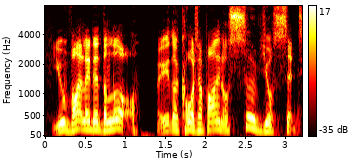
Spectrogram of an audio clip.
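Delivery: mock irate, angry law enforcer voice. Describing a video game's guards, the speaker does them: imitating angry Imperial Guard. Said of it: "and if they're angry, they go".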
